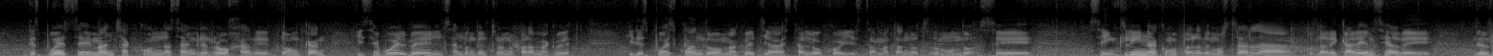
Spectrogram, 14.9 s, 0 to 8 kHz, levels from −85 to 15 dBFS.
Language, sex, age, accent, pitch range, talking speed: Spanish, male, 30-49, Mexican, 170-210 Hz, 175 wpm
